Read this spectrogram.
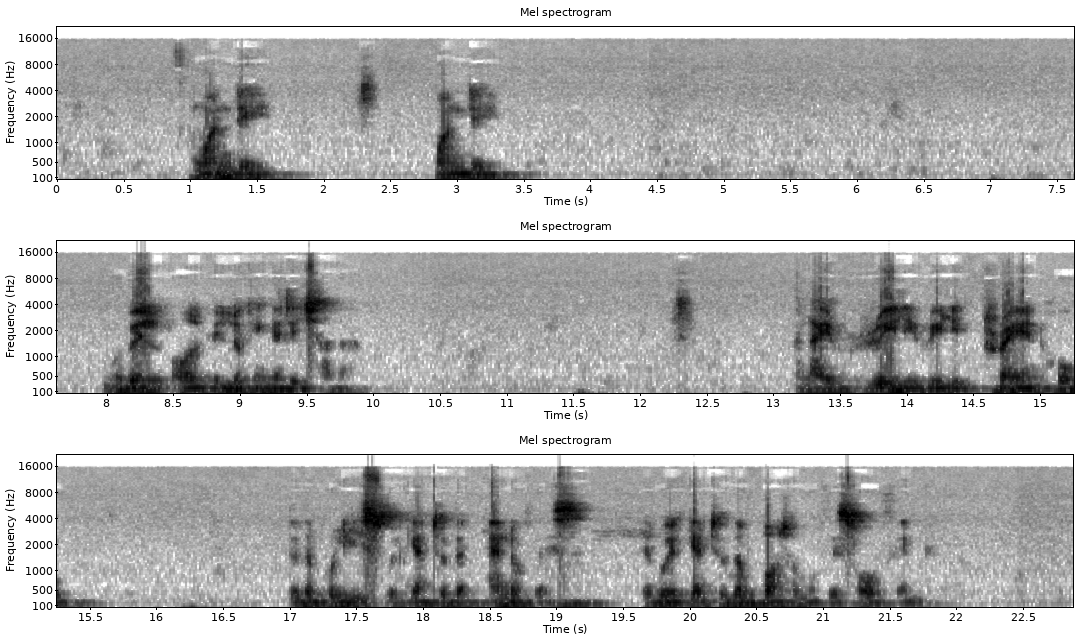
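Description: A man speaks with emphasis into a microphone, in bursts with pauses.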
